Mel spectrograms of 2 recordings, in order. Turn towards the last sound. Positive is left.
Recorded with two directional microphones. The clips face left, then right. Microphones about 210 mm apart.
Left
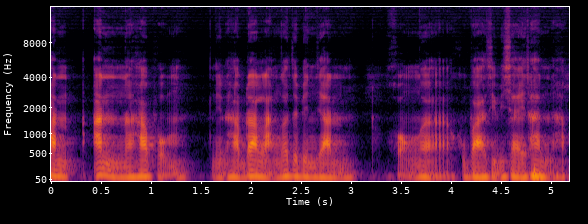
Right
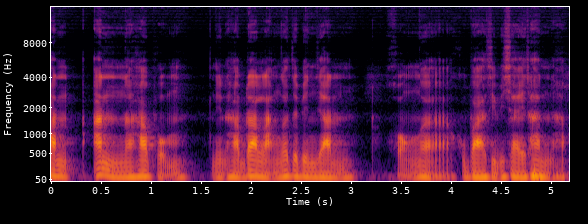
turn(degrees=-30)  # may be behind; listen again after turning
